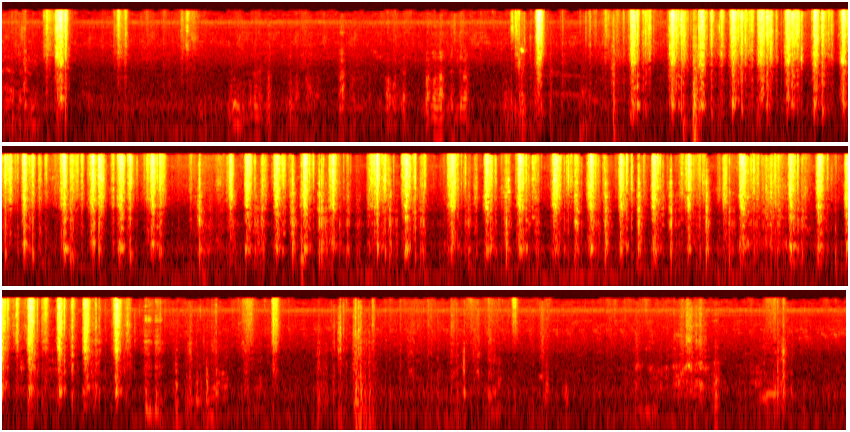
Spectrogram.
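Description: Rapid, irregular clicking and tapping of tin cans and bamboo tubes being handled and knocked together, dense for about ten seconds in the middle and sparser near the start and end.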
